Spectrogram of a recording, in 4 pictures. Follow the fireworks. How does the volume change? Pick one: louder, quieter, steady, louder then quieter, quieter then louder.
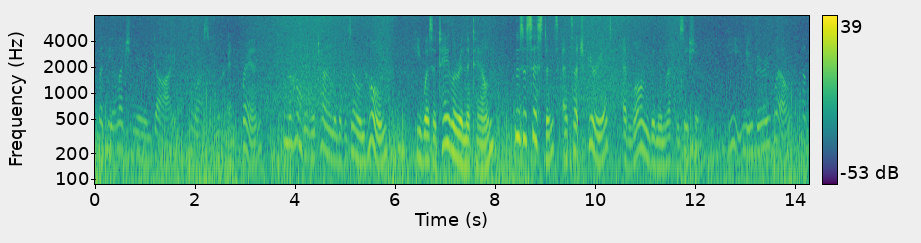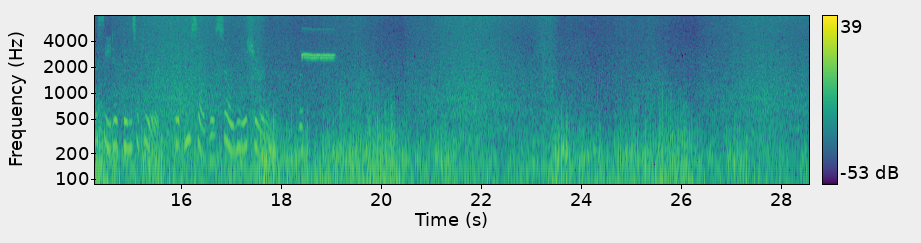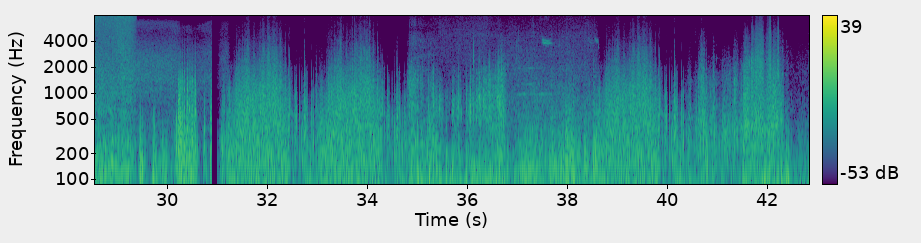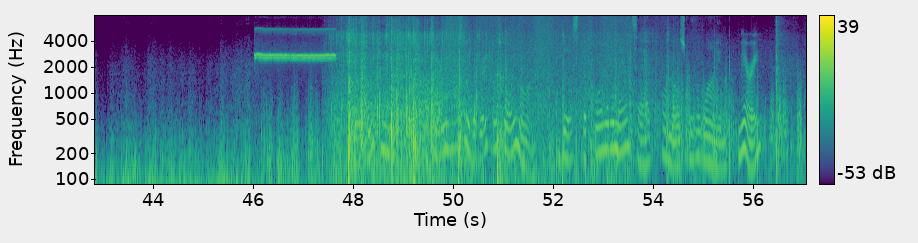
quieter.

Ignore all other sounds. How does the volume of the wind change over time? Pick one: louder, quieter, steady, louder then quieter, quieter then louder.
quieter.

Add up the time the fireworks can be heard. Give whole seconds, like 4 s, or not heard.
9 s.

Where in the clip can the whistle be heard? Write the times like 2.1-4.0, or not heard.
18.4-19.1, 46.0-47.7.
